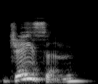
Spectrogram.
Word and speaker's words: JSON: on here this is in a format called Json which is spelled actually j-s-o-n and Jason is um something that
